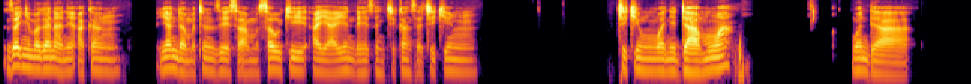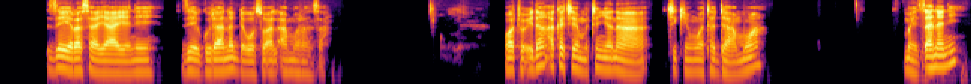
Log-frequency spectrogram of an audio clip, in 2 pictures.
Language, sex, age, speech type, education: Hausa, male, 30-45, spontaneous, secondary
